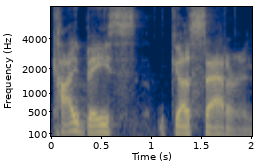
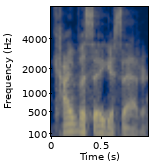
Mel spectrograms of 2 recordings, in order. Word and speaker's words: Kaiba Sega Saturn: The name everybody looks at and pronounces wrong because they're like Kai Base Gus Saturn. And I'm like, okay, Kaiba Sega Saturn.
